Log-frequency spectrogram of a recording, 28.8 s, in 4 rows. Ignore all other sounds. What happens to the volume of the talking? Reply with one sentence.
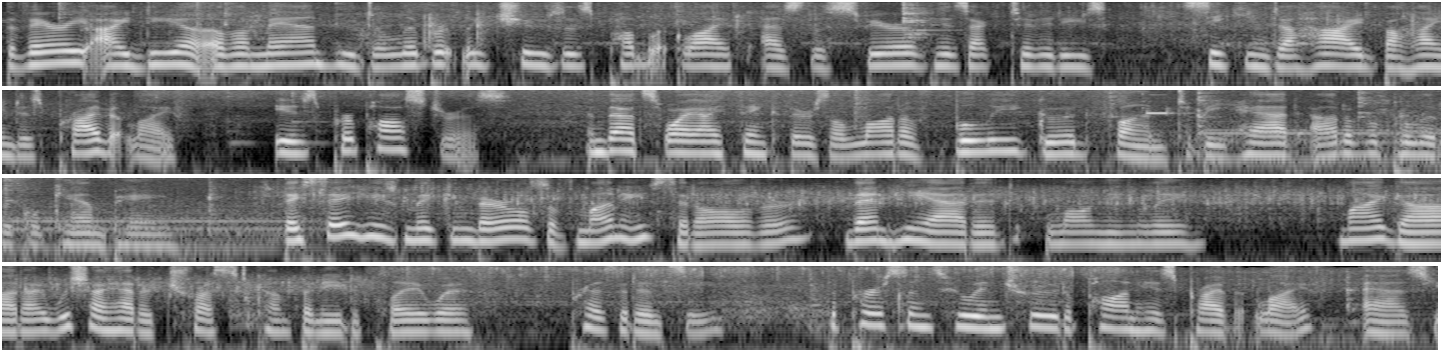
The volume of the talking stays about the same.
